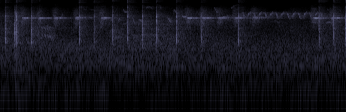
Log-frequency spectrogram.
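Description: Small birds chirping: quick sharp chirps a few times a second over a thin, steady high note, with a higher warbling trill about four seconds in.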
